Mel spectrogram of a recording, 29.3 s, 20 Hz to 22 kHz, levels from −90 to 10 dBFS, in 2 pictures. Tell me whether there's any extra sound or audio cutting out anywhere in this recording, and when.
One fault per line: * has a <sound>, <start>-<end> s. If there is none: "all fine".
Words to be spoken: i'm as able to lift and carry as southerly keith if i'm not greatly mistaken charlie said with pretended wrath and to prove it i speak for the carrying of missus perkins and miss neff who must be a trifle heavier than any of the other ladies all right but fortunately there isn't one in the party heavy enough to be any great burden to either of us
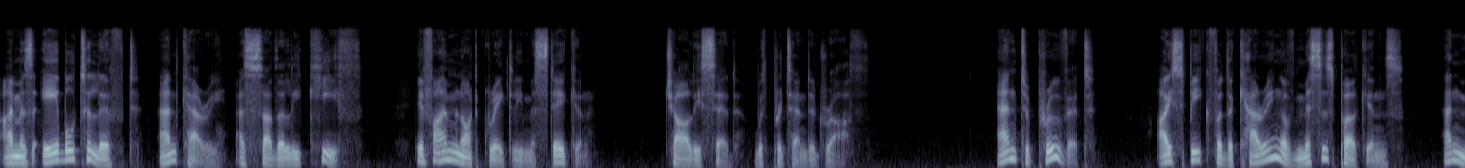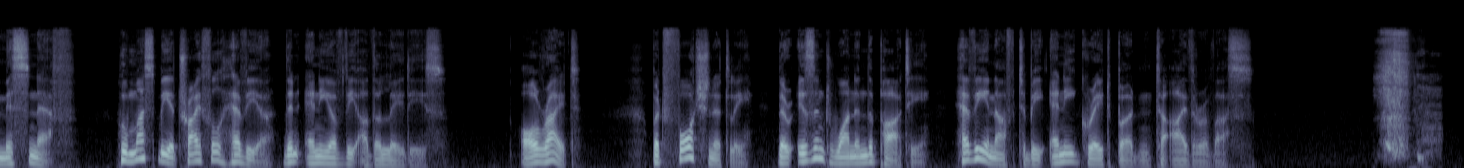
* has a sniff, 28.4-29.1 s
